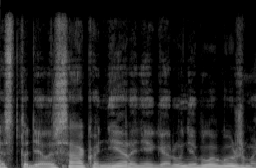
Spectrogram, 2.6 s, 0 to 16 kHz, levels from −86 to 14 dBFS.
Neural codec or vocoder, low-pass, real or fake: none; 14.4 kHz; real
